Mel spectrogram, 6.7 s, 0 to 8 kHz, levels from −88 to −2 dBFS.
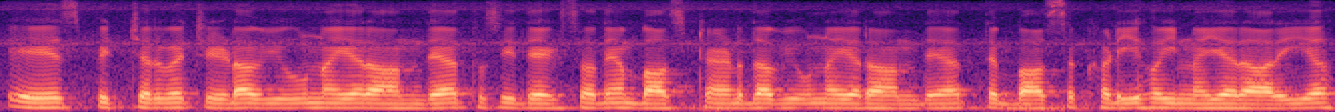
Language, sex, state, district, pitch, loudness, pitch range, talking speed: Punjabi, male, Punjab, Kapurthala, 120 Hz, -16 LUFS, 115-125 Hz, 240 wpm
